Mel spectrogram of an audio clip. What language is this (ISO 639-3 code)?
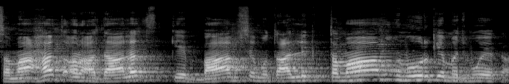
urd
